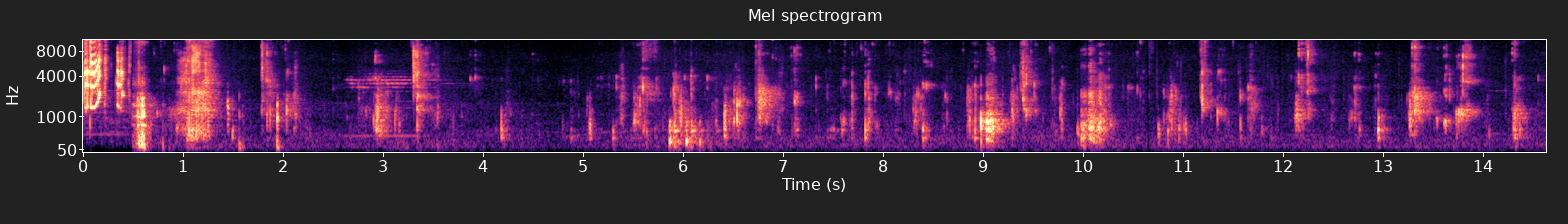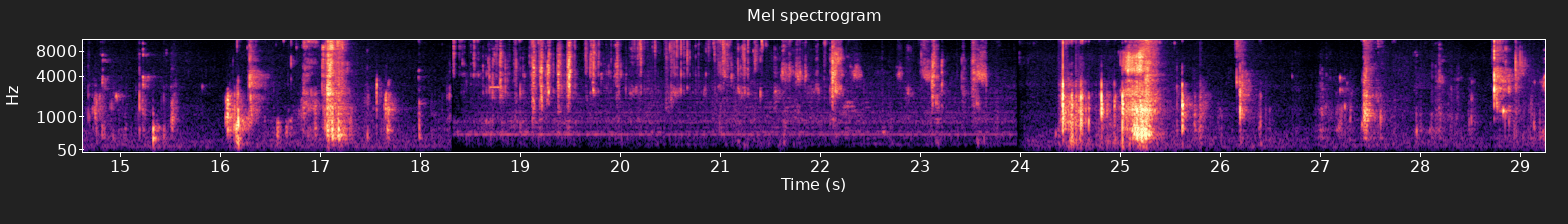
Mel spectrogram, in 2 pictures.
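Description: A person eating chicken biryani mixed with butter chicken gravy by hand, close to the microphone: many short, irregular chewing and biting sounds. A steady hum comes in for several seconds past the middle.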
